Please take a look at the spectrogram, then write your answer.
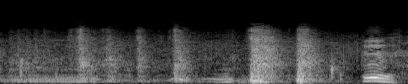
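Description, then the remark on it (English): A heavy metal filing cabinet is scraped and shoved across the floor in a few grinding pushes to barricade a door, ending in dull thumps against the door, with a person's voice straining in between. “Filing cabinet.”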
